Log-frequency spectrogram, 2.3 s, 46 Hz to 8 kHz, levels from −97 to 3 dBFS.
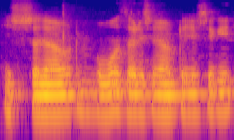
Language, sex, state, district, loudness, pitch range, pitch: Hindi, male, Bihar, West Champaran, -18 LUFS, 125-130 Hz, 125 Hz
